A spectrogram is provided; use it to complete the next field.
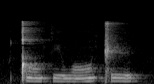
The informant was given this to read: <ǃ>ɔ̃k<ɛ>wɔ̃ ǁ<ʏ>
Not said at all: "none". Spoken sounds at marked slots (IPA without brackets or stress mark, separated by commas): ǃ, ɪ, ʏ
